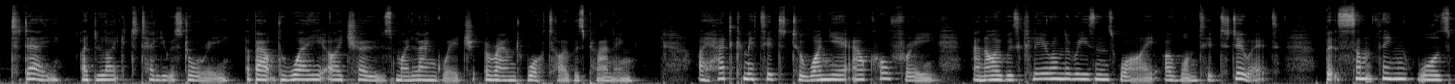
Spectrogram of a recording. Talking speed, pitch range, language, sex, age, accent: 180 wpm, 200-235 Hz, English, female, 30-49, British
